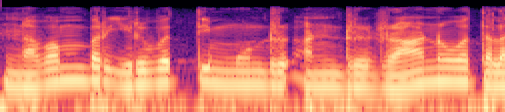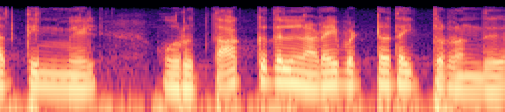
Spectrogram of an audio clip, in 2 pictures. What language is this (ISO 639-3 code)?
tam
